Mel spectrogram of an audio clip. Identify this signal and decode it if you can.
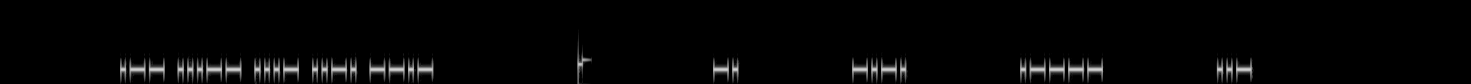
Morse code, heard as a keyed tone, about 25 wpm, spaced as for 12 wpm, 700 Hz. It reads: W3VFQ NC1U
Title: USA Call Signs - 8x Character Spacing - 25wpm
